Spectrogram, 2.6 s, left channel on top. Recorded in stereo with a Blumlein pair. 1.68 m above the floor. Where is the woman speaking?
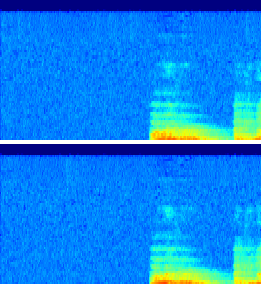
5° left, 0.8 m.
